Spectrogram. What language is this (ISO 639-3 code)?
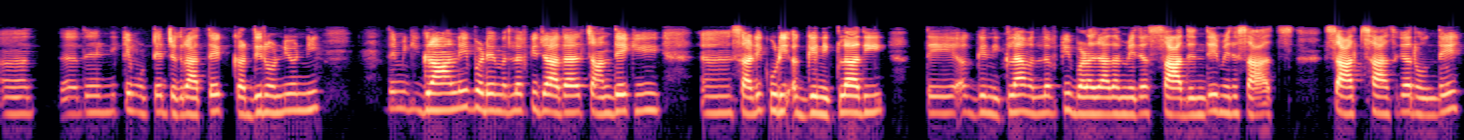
doi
